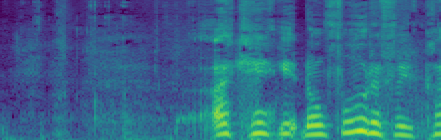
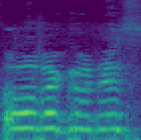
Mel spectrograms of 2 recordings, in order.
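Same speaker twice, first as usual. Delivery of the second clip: high squeal; 9 semitones higher, 7 dB quieter than usual. Real, not acted. Pinned by dogs.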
